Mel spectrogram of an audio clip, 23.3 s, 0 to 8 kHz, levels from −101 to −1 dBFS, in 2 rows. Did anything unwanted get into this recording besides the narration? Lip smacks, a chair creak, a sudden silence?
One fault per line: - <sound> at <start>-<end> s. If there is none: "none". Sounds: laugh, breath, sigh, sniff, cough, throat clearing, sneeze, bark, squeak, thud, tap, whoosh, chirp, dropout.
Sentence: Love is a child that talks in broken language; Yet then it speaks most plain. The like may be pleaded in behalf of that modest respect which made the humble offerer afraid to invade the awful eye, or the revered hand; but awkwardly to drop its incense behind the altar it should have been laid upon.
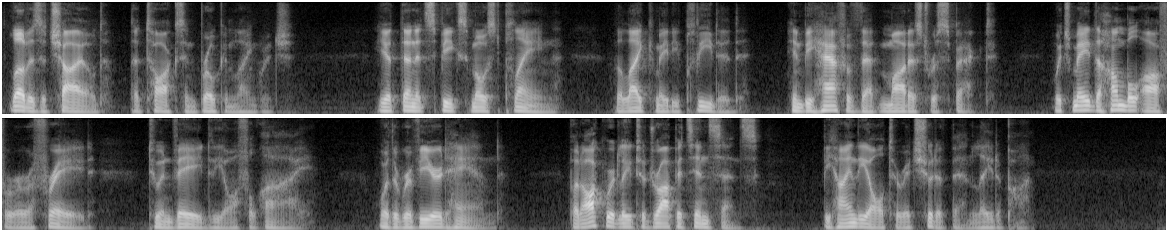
none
